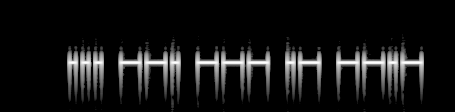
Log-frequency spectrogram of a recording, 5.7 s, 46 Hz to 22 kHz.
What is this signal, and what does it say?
Morse code, heard as a keyed tone, about 15 wpm, 700 Hz. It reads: SGOAQ
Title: Code Groups - 5 Letters - 15wpm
